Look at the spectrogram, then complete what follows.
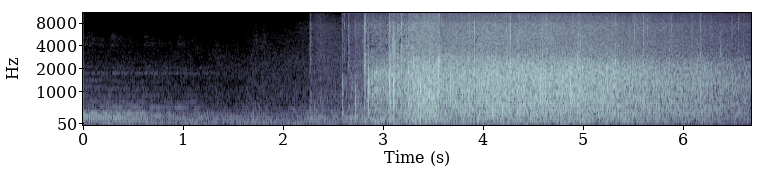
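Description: The last held chord of a male vocal ensemble fades away. After a short pause an audience breaks into applause about two and a half seconds in; the applause is the loudest sound and starts to die down near the end.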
